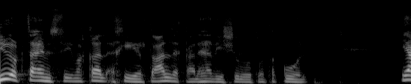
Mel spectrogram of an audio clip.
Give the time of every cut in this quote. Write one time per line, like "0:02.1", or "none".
none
